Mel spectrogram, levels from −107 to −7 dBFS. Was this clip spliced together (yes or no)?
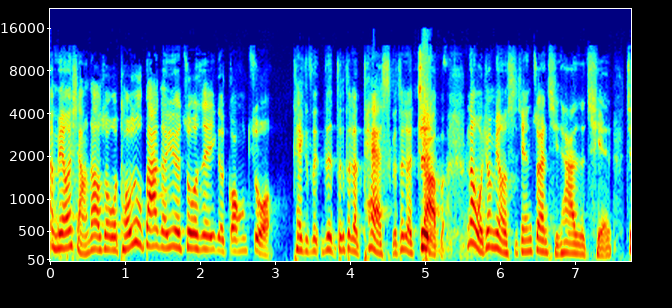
no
